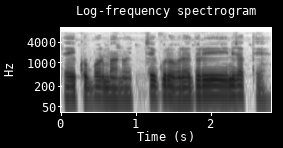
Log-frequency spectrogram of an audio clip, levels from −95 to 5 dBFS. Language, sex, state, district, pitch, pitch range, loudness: Chakma, male, Tripura, Dhalai, 95 Hz, 90-105 Hz, -14 LUFS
